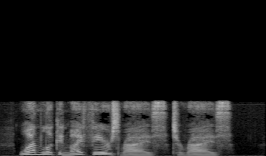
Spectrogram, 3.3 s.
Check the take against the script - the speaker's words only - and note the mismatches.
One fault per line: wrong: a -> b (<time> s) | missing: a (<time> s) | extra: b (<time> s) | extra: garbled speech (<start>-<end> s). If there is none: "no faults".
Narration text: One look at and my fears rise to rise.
no faults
